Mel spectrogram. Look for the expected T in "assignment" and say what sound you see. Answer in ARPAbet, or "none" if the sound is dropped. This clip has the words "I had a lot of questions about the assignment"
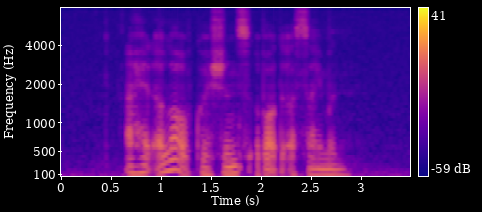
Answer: T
